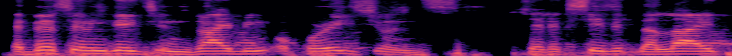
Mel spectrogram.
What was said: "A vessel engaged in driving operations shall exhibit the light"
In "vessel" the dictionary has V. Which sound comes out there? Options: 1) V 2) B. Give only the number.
2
